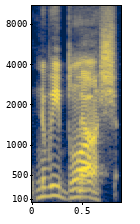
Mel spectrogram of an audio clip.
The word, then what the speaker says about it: Nuit Blanche: So Friday night Jets, then Saturday I went to Nuit Blanc. Am I pronouncing that right? – Nuit Blanche, no.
